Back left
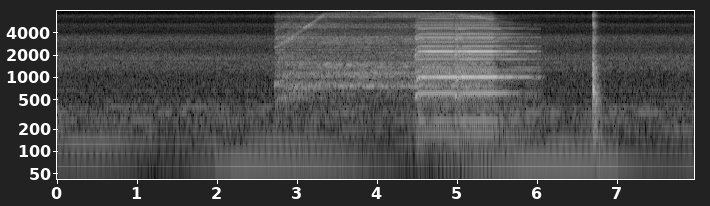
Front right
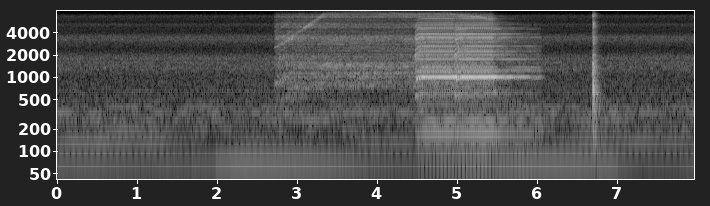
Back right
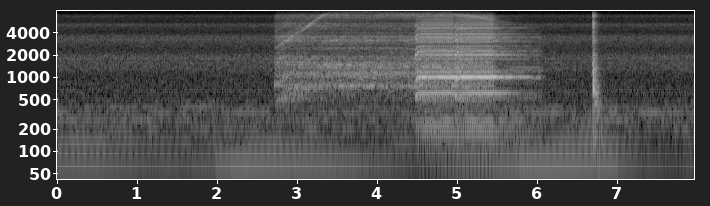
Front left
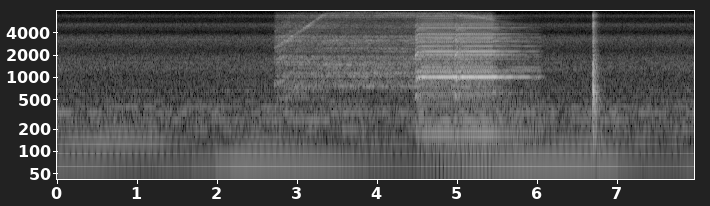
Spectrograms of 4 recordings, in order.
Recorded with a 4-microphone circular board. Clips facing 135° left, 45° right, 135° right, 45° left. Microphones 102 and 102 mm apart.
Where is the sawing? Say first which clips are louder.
Back left 3 dB, back right 2 dB; 160° left, 1.1 m.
